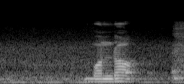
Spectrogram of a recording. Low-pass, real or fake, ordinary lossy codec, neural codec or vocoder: none; real; none; none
